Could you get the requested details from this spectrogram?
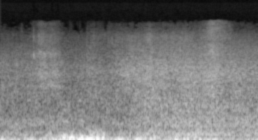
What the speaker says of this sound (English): Bit of waves crashing in the background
